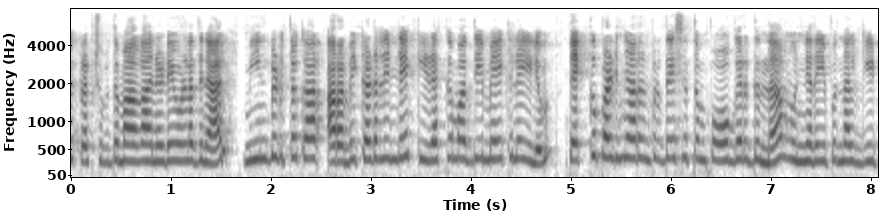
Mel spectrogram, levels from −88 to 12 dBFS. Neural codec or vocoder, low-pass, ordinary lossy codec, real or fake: codec, 16 kHz, 4 kbps, X-Codec, WavLM features, trained on Multilingual LibriSpeech; 7.2 kHz; none; fake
